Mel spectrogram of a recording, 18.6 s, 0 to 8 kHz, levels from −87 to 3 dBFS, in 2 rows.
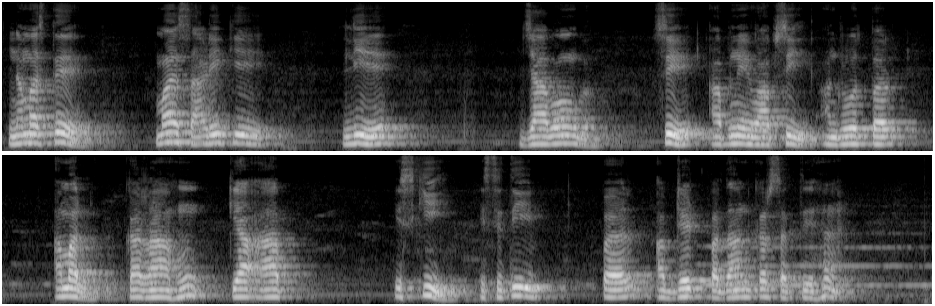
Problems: none marked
